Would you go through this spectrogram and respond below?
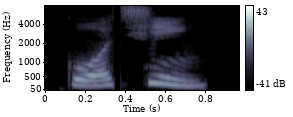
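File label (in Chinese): "国庆", Mandarin Chinese; chinese-flashcards; hsk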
